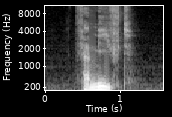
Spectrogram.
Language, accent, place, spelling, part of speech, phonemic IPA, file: German, Germany, Berlin, vermieft, adjective, /fɛɐ̯ˈmiːft/, De-vermieft.ogg
- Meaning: musty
